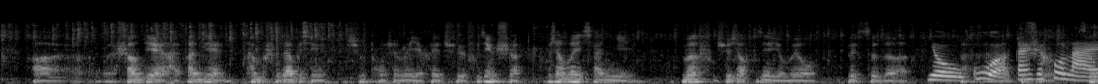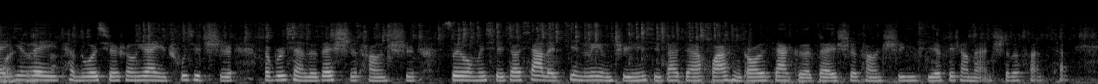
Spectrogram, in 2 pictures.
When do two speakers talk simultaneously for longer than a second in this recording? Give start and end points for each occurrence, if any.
9.6-11.6

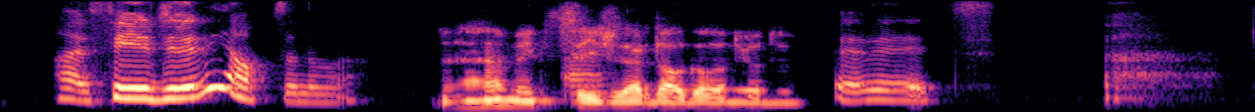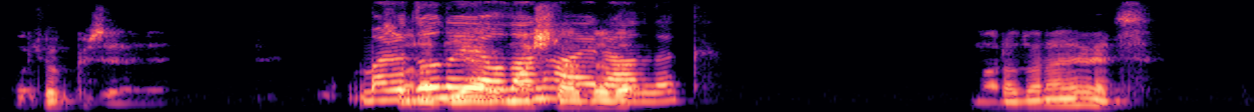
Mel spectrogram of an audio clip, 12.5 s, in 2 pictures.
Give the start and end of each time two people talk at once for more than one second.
8.2-9.5

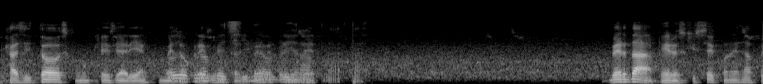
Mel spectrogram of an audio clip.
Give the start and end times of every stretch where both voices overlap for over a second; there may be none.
1.7-3.1

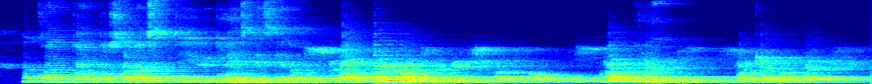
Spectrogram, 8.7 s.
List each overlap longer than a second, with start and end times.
none

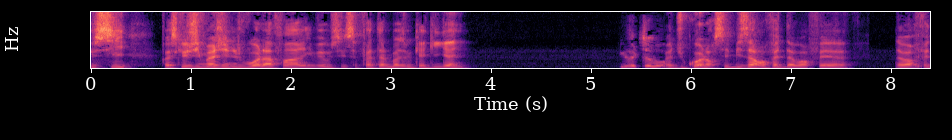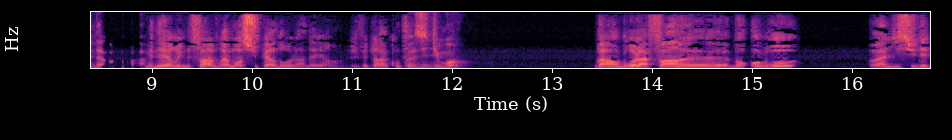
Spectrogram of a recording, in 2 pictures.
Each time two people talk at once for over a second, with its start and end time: none

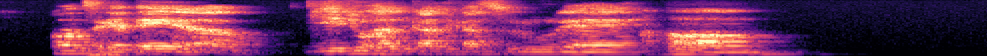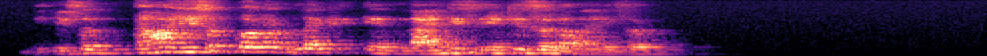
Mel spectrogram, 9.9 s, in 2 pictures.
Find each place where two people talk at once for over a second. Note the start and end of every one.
none

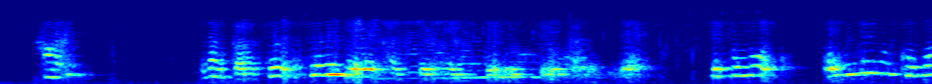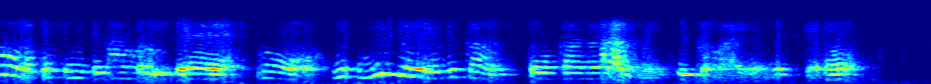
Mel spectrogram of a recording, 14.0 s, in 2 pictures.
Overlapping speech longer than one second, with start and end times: 2.6-4.3

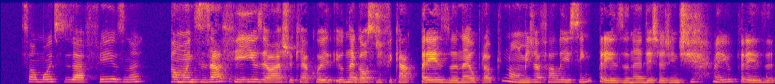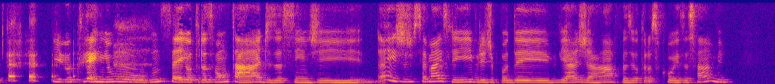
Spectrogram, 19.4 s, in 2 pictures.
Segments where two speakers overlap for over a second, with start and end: none

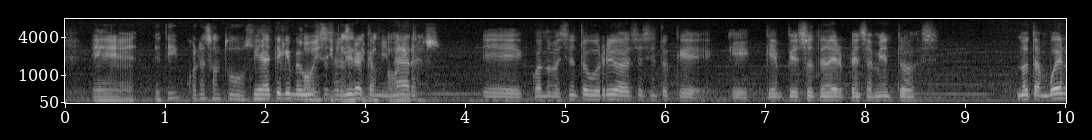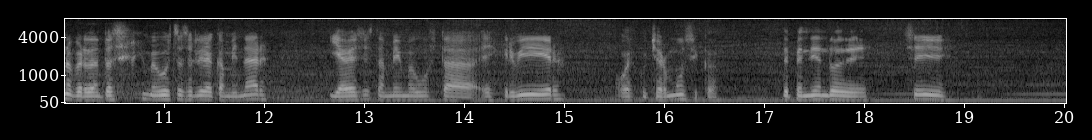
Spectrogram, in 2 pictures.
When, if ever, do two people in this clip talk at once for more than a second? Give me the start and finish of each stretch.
1.9-3.6

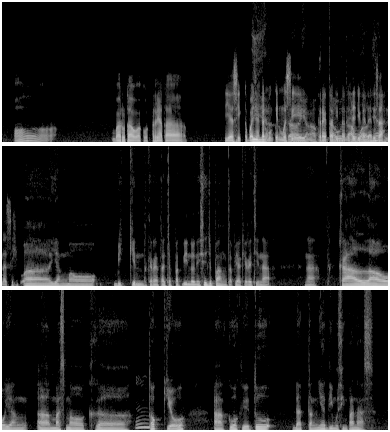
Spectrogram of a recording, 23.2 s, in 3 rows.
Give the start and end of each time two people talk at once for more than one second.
5.7-7.5

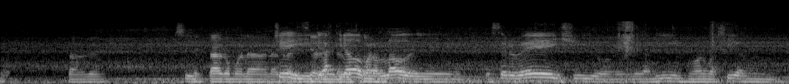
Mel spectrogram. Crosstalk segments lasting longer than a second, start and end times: 2.8-4.0

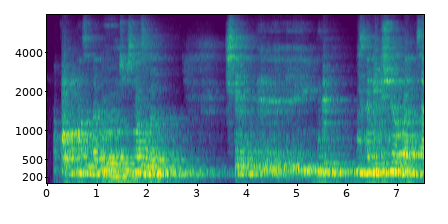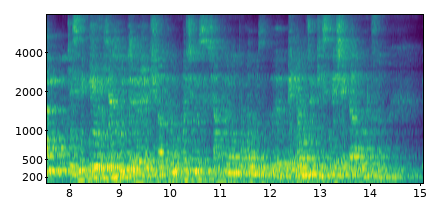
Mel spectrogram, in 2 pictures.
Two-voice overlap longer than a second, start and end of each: 8.3-9.6

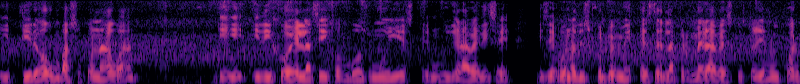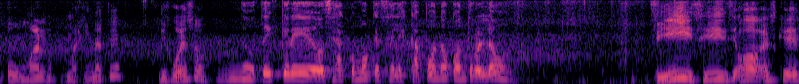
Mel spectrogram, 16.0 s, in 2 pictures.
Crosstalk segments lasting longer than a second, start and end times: none

